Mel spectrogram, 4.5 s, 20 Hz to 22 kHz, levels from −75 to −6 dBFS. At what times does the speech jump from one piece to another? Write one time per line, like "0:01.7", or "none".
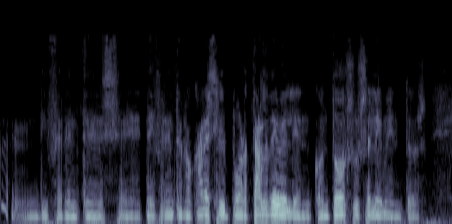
0:01.5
